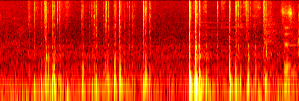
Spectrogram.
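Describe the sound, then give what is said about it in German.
Rapid, loud clacking of computer keyboard keys, with irregular bursts of keystrokes and a few sharper heavy presses near the end. “Laute Tipper, das ist wie, wie ein, aber ich glaube, man hört es gar nicht insofern.”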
